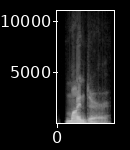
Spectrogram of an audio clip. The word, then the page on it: minder: American English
